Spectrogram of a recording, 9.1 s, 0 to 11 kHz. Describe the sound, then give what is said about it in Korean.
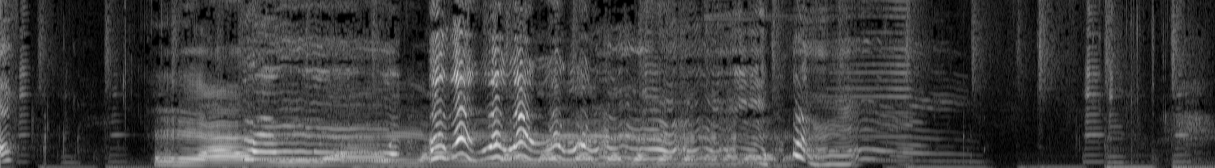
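A pet dog kept at home howls in one long, wavering cry lasting several seconds, its pitch climbing and trembling before sliding down into a whine, loud over a steady thumping musical beat. “집에서 키우는 강아지가 넘버 3로 보이는 순간이다.”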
